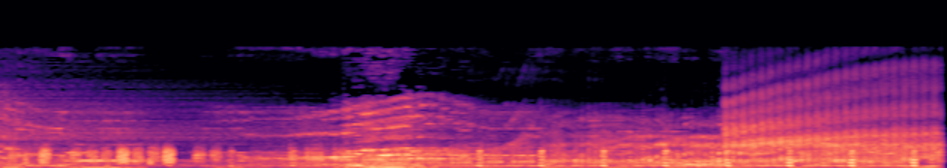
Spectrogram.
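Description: Electronic trance music: clicking percussion, then a steady kick-drum beat enters about a second in under gliding synth sounds.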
